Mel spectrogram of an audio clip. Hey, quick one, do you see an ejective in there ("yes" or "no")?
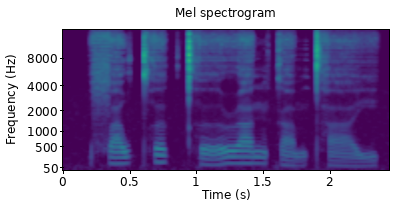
no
